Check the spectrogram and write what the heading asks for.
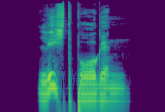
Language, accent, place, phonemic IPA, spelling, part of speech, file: German, Germany, Berlin, /ˈlɪçtˌboːɡn̩/, Lichtbogen, noun, De-Lichtbogen.ogg
- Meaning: arc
